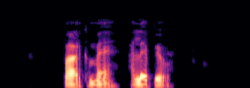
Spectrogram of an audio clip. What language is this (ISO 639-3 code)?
mki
